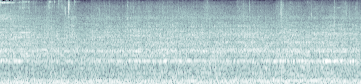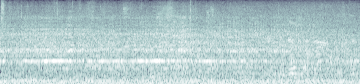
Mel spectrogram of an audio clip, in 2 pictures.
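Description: Busy city street at night: a steady low rumble of road traffic with passers-by talking, and a faint steady high tone over it.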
